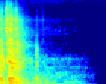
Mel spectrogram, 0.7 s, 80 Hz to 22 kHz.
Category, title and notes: Sound effects > Objects / House appliances
COMTelph-Blue Snowball Microphone Nick Talk Blaster-Telephone, Receiver, Hang Up 01 Nicholas Judy TDC
A telephone receiver being hung up.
